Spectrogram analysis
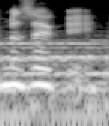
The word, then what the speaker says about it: Mizuki: May hold the answer that's how they've always pronounced it was Mizuki they created the name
